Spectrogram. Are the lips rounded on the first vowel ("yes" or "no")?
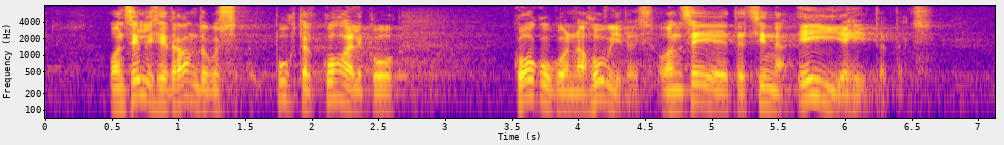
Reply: yes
